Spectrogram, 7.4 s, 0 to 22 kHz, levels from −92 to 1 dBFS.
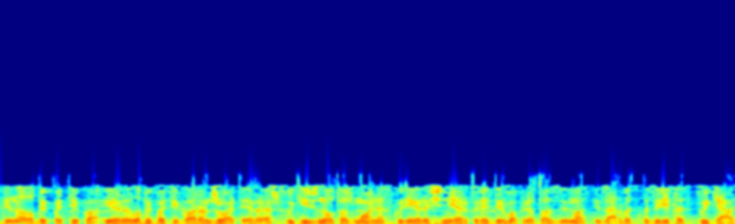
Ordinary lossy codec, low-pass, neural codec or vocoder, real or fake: AAC, 16 kbps; 7.2 kHz; none; real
